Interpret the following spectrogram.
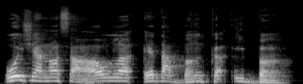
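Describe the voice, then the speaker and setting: A man's voice: a little high, sing-song, unhurried. A Brazilian man teaching a Portuguese exam-prep lesson, explaining step by step and asking the viewer questions. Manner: didactic, asks the viewer questions.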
